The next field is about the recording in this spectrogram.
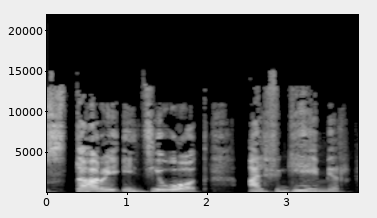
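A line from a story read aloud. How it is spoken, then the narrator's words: Giggling. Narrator (Russian): хихикнула я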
